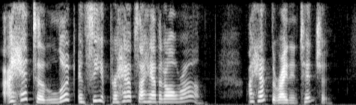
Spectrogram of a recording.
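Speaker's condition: No condition

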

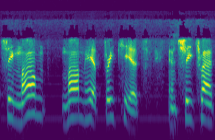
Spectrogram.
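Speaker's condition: Cerebral palsy; cerebral palsy since birth; talks with great difficulty

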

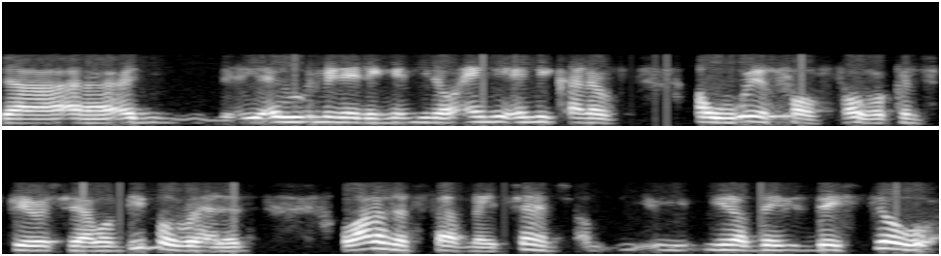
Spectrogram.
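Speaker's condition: No condition

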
